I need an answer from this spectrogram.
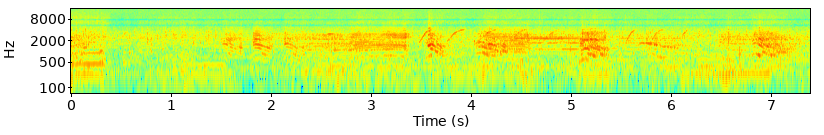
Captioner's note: cowboys whistling; cattle mooing; cowboys shouting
